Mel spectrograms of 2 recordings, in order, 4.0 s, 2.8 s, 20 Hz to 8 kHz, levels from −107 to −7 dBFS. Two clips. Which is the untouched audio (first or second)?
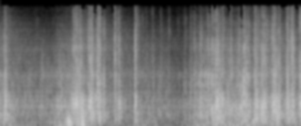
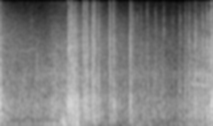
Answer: second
